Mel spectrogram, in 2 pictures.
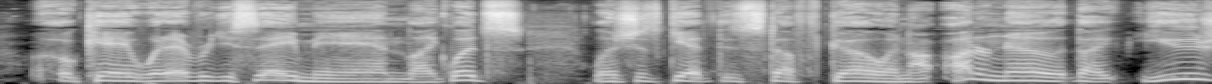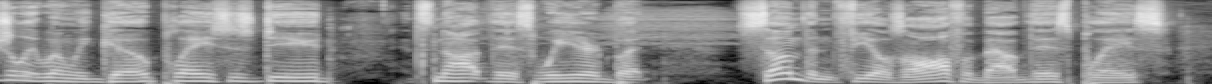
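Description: A man puts on a character voice, drawling at a moderate pace with a fairly high pitch. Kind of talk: surfer-dude slang. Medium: actual play. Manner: laid-back, drawling, "man" and "dude".

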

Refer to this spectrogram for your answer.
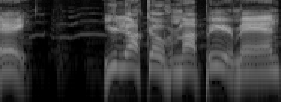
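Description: A man's put-on character voice, high-pitched, at a fairly slow pace, with faint music in the background. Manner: barking, aggressive.

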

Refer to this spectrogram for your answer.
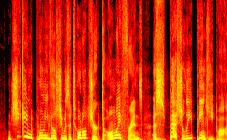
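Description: A put-on character voice, high-pitched and at a fairly quick pace. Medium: read story. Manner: brash, confident.

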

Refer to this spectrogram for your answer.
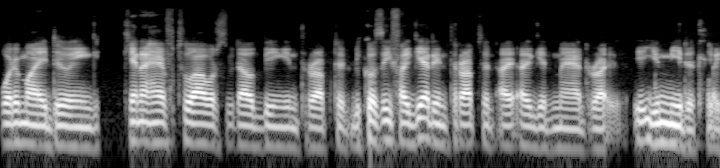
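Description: Talking at a fairly quick pace with hardly any pauses, a man with a non-native accent keeps his fairly low pitch in a monotone, flat intonation. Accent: foreign-accented English. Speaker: entrepreneur. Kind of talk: casual interview.

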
